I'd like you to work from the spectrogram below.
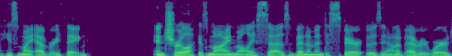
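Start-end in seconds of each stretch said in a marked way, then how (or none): none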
